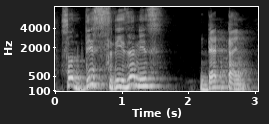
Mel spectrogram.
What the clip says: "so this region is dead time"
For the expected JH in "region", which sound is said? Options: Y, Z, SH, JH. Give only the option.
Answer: Z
